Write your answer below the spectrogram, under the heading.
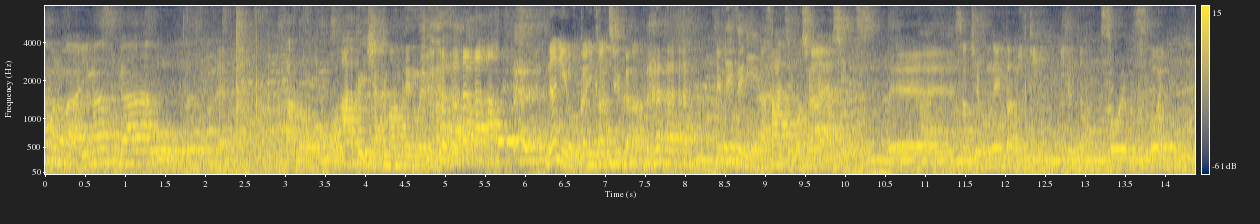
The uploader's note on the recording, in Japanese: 公開収録1日目の模様。3人で慣れない状況でおしゃべり。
